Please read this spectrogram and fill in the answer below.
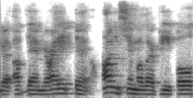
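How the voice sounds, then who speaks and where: Spoken at a fairly slow pace, this voice carries an American accent and fairly even intonation. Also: man. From United States. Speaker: podcast guest. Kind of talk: casual chat. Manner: halting.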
